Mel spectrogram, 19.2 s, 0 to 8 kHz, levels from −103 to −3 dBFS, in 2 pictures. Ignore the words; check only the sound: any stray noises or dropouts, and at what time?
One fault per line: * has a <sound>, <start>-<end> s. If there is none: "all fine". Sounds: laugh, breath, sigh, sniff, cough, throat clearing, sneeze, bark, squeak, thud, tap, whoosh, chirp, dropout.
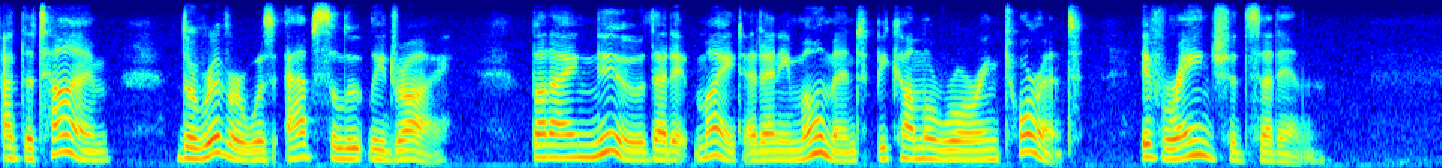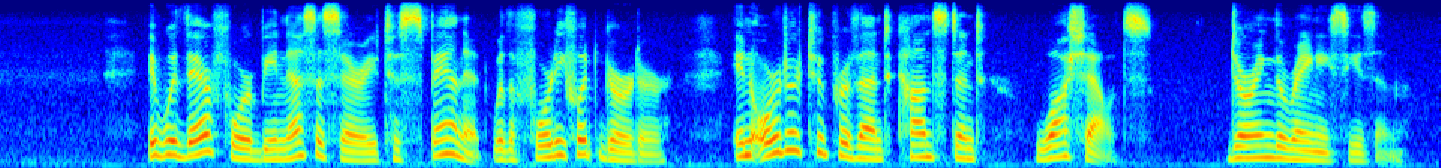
all fine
